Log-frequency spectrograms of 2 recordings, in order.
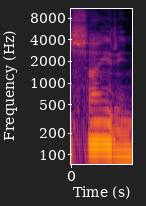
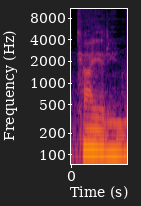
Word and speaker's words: Cyrene: can recruit them in Cyrene, so or Kyrene rather. I think that's what's pronounced the C as a K, I think.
